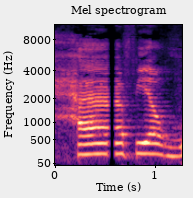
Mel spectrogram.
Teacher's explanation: ضا موٹا ہے، اطباق والا لیٹر ہے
